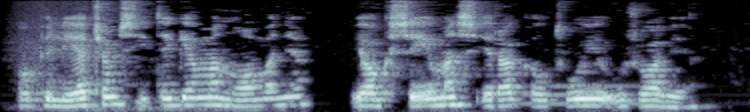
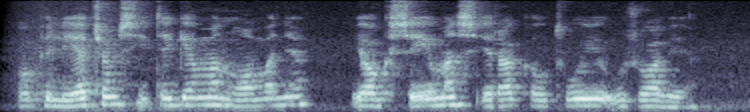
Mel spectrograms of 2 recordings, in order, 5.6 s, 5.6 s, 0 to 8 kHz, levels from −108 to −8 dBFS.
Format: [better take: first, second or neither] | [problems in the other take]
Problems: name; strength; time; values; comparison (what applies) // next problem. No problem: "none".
second | noise reduction (classical method Wiener filter)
